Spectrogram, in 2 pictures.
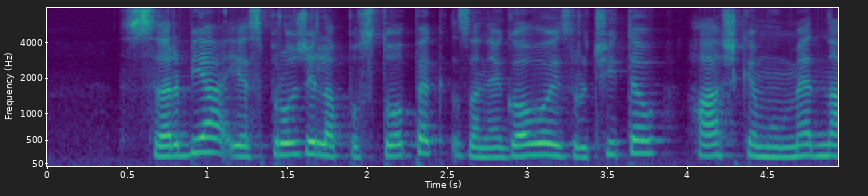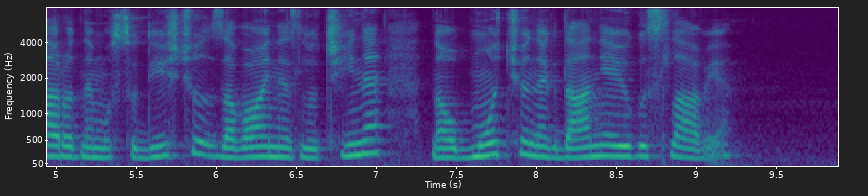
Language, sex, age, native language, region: Slovenian, female, 18-29, Slovenian, Savinja region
